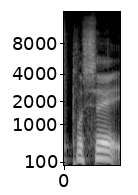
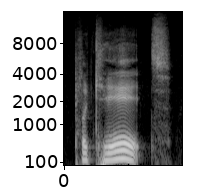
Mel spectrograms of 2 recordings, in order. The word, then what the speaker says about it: placate: Oh, Fat Tony says placate is pronounced placate.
